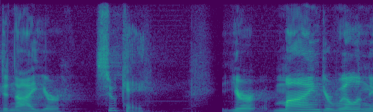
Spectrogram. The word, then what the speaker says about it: psyche: It sounds like psyche, but it's spelled P-S-Y-C-H-E. It's psych, It's where we get the word psychology, and that has to do with our soul.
